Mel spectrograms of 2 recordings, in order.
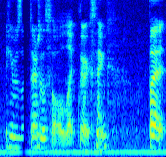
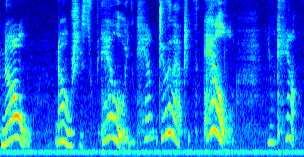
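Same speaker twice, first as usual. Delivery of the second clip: mock warning; 7 semitones higher than usual. Townsfolk warning, voiced high.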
